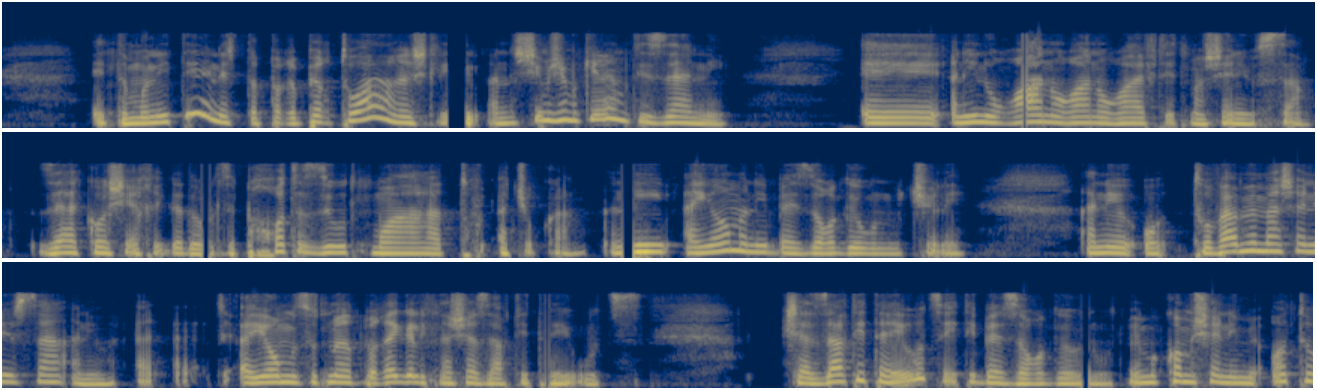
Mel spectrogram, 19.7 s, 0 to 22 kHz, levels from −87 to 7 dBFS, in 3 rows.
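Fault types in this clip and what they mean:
Packet loss on an ADPCM call: six abrupt silent holes of 20 to 100 ms, then speech returns slightly distorted while the decoder's predictor catches up.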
